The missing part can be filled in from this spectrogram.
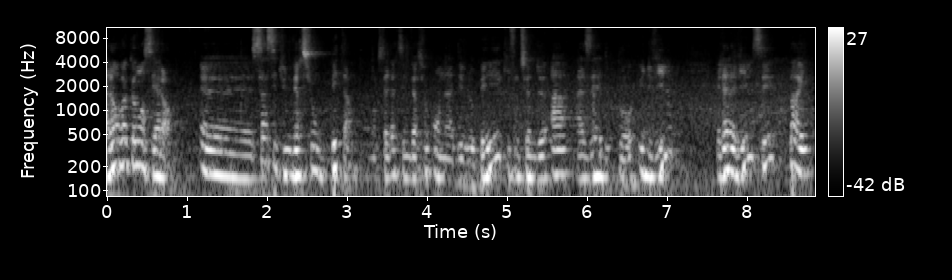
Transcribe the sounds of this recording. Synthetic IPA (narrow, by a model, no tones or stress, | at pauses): alɔʁɔ̃vakɔmɑ̃sealɔʁ | øsasɛt̪ynvɛʁsjɔ̃bet̪a̰d̪ɔ̃kse̥t̪ad̪iːʁkəsɛtynvɛʁsjɔ̃kɔ̃nad̪evlɔpekʲifɔ̃ŋksjɔnd̪əʔaːzɛd̪puʁynvil | elalavilsɛpaʁi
